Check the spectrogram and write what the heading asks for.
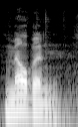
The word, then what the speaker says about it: Melbourne: Florida as part or the Australians would say Melbourne. Okay, Melbourne. Just basically Melbourne. Gonna go to Melbourne. That's not how they say it.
